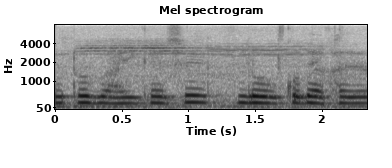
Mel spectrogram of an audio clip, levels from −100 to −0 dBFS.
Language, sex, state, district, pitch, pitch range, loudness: Bengali, female, West Bengal, Malda, 225 Hz, 220-235 Hz, -16 LUFS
